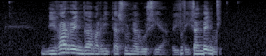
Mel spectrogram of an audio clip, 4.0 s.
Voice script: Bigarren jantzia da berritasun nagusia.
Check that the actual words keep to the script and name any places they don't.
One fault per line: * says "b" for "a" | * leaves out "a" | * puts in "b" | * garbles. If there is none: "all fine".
* leaves out "jantzia"
* garbles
